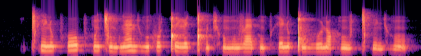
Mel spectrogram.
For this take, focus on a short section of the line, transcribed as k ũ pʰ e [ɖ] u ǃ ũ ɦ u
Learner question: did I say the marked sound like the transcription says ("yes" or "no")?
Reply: no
